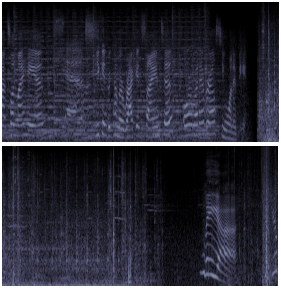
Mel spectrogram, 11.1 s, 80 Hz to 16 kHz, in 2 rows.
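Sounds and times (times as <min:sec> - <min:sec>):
van engine hum: 0:05.1 - 0:08.6
van body rattling: 0:05.1 - 0:08.8.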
